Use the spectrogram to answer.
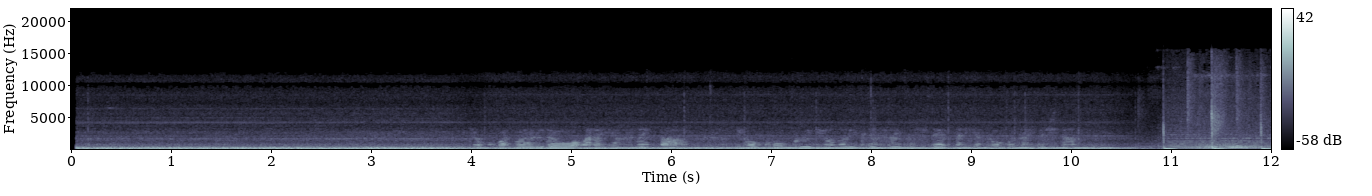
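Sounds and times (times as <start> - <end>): low rumble of airport noise: 0.1 - 10.8
steady hum: 0.1 - 12.0.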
